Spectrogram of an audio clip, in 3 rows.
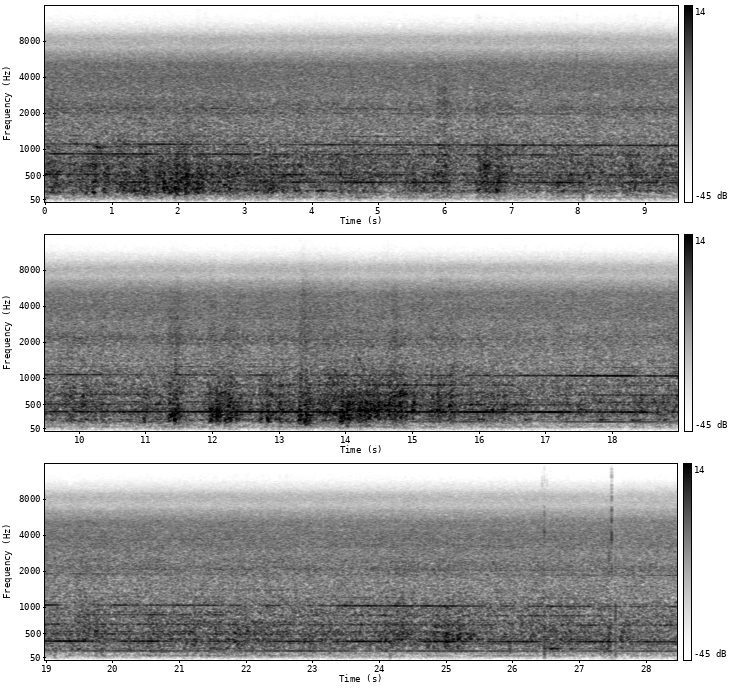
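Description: Cabin noise of a Tokyu 8500 series electric train running: a steady rumble and hiss with a few held motor tones. About halfway through comes a short stretch of clattering, wheels passing over rail joints or points.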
